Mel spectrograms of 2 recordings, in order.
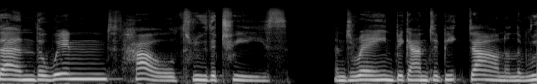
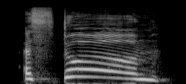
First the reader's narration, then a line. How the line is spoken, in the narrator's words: exclaimed the knight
